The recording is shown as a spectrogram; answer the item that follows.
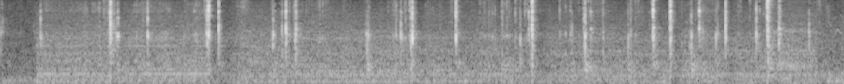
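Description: Irregular sharp metallic clicks and small rattles of hand tools and hardware being handled, several a second, over a faint steady hum.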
